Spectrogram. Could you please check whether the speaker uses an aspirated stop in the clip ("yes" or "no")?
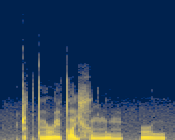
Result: no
